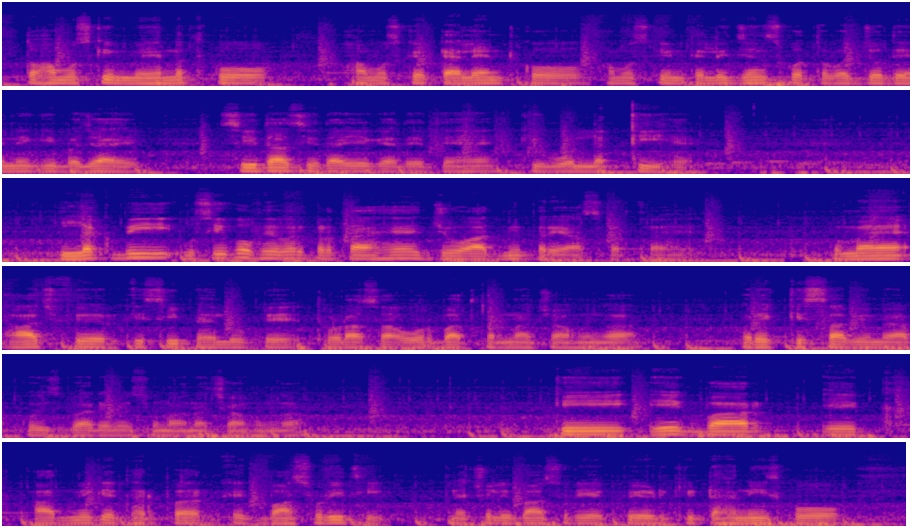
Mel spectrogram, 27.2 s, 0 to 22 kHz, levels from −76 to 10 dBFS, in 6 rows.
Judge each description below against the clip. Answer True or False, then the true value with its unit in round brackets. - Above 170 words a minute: True (180 wpm)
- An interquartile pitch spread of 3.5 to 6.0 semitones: False (2.9 semitones)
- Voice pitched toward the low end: True (100 Hz)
